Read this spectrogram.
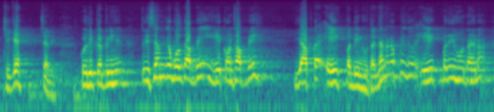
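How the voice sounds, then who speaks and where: A male teacher with a fairly high, animated voice, steering his lesson by asking his listeners question after question and then answering. He stretches out the words he is explaining, and his voice carries a long reverb from the room. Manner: asks and answers his own questions, repeats key words slowly. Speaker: Hindi teacher. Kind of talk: classroom-style online lesson.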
